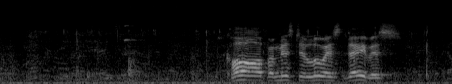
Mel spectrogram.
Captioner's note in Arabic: تعليق صوتي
